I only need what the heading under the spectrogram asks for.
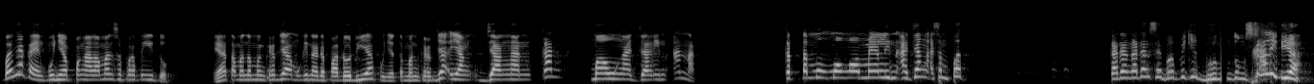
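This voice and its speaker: A man's voice: extremely high pitch, steady tone, fairly quick, fairly bright tone, no echo. A middle-aged man from Indonesia giving a motivational business talk to an audience, joking and chuckling at his own punchlines. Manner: addresses audience as "Bapak Ibu sekalian". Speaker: business seminar speaker. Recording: dry, dull lo-fi audio.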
